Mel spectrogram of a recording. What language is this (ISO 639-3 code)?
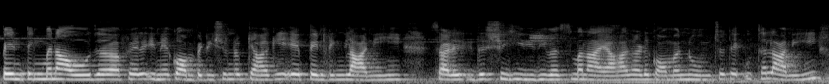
doi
